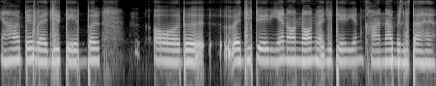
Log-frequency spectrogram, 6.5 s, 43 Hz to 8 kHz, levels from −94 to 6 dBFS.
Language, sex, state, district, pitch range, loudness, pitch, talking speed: Hindi, female, Bihar, Jamui, 190-210 Hz, -17 LUFS, 200 Hz, 90 wpm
